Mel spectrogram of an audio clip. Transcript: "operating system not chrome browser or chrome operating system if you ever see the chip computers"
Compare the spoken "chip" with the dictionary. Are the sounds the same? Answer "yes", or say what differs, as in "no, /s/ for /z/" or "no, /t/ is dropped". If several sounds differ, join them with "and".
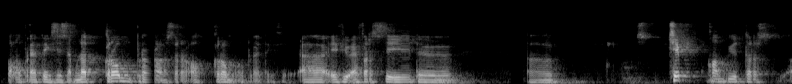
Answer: yes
